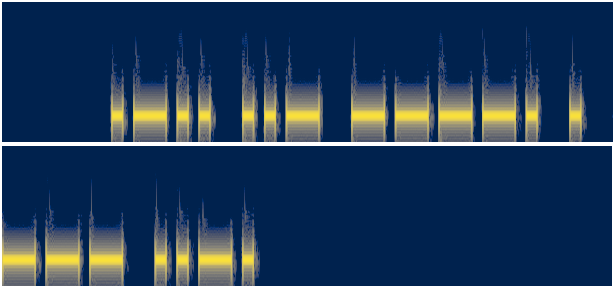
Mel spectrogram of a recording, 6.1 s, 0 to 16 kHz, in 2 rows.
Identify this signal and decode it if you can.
Morse code, heard as a keyed tone, about 22 wpm, 700 Hz. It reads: LU9EOF
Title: DXCC-100 Call Signs - 6 Characters - 22wpm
